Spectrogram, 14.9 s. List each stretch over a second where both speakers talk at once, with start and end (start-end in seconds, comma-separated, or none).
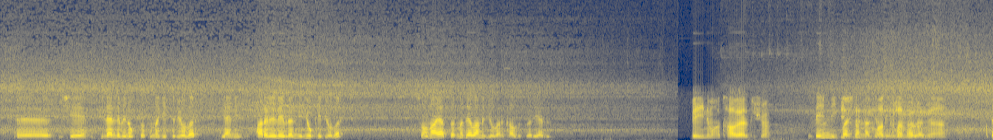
12.6-14.0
